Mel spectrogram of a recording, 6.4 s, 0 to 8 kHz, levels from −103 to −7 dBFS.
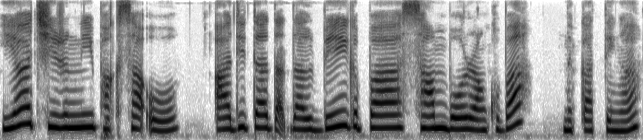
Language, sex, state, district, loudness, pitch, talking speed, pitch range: Garo, female, Meghalaya, West Garo Hills, -12 LUFS, 255 Hz, 75 wpm, 230-275 Hz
